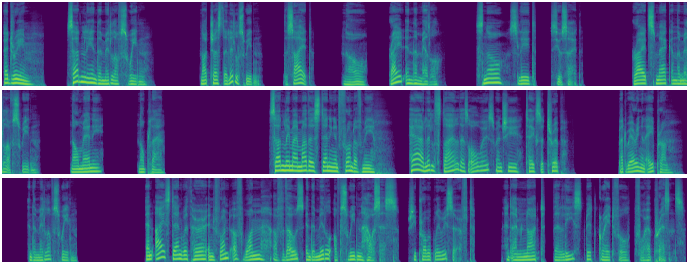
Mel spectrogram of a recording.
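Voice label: British English, Sanft; Schweden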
